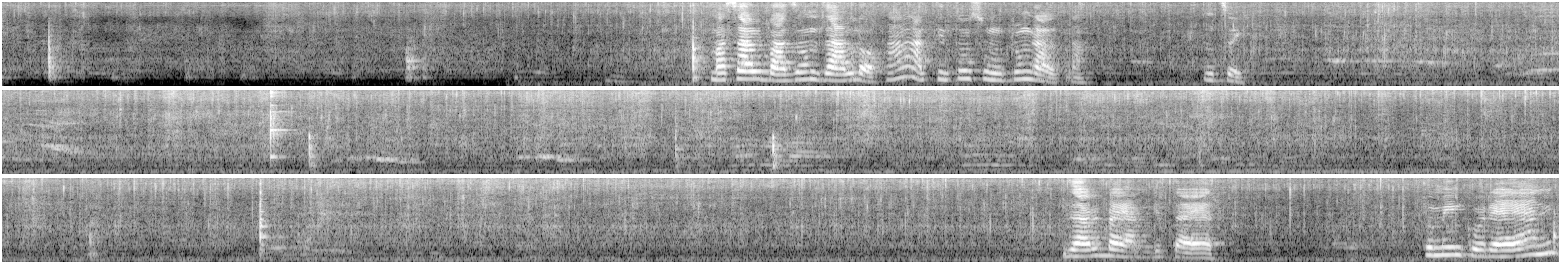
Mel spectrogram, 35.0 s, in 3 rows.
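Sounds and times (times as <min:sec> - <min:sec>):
prawns sizzling in a pan: 0:00.0 - 0:35.0
wooden spatula knocking pan: 0:05.1 - 0:05.4.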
